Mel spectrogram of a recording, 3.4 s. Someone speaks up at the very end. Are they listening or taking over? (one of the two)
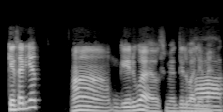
taking over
